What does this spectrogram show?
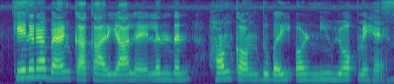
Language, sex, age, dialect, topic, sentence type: Hindi, female, 18-24, Hindustani Malvi Khadi Boli, banking, statement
